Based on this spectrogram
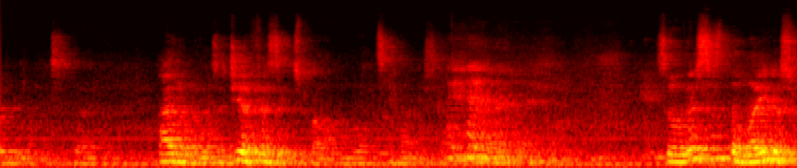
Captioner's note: chuckling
